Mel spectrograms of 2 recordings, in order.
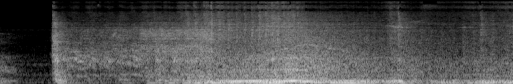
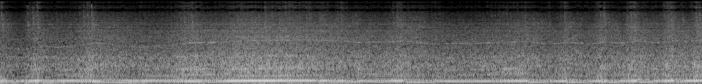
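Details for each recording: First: Turbo rat rod Porsche 930 on a new carb, sat unrun for months, after two hours of tuning: fires abruptly, then rough lumpy idle that sags and surges; fuel pump maxed out, owner suspects fuel starvation and a weak pump. Hard start and poor idle. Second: Turbo rat rod Porsche 930 with a new carb revs smoothly through repeated blips, with no misses or knocks, reaching about 8–9 psi of boost (nearly 10): healthy running.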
